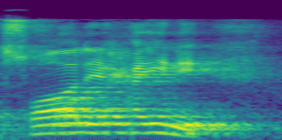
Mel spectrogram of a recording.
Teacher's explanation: یہاں پہ صاد پر الف مدہ ہے، لام باریک ہے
